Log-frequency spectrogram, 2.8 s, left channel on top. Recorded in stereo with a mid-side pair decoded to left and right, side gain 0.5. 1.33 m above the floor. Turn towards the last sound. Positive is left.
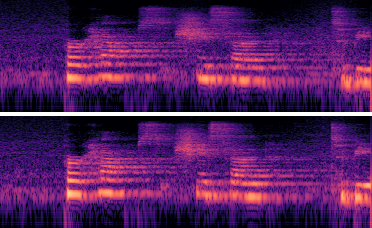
turn(degrees=-60)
